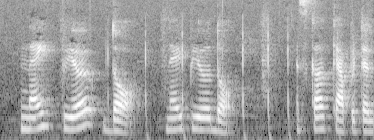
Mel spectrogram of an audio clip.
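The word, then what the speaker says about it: Naypyidaw: काफ़ी डिफिकल्ट है इसका प्रोनाउंसिएशन, तो नैपीदो, नैपीदो इसका कैपिटल है।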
